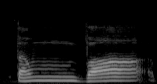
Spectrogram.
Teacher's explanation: نون کی آواز نون کی ناک سے نکلنی چاہیے ٹھیک ہے اگر آپ ناک سے آواز نکالیں گے تو پھر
